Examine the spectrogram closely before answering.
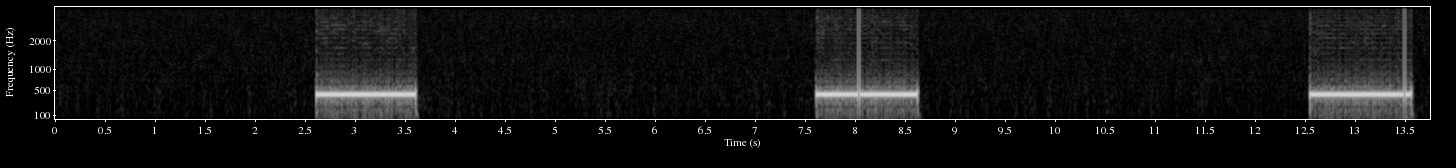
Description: Ringback tone (Europe, 425 Hz).
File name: out- -2004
